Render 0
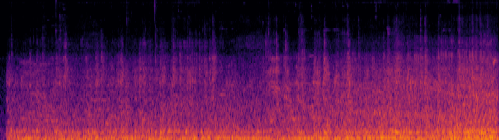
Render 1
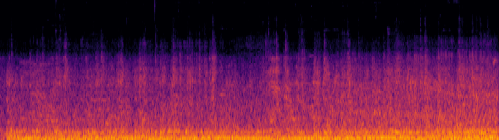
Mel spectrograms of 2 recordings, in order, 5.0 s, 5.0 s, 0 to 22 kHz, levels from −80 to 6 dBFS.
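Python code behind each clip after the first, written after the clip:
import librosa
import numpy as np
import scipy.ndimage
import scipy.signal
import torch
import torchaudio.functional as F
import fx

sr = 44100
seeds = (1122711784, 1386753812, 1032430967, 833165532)

y = fx.bass_treble(x, sr, bass_db=5, treble_db=-10)
y = fx.env_flatten(y, sr, amount_pct=50)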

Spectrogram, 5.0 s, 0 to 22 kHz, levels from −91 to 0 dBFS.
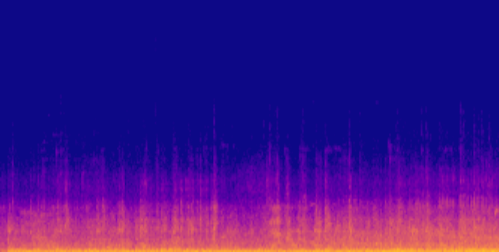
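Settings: y = fx.air_absorb(x, sr, metres=75.0)
y = y * 10.0 ** (-1.5 / 20.0)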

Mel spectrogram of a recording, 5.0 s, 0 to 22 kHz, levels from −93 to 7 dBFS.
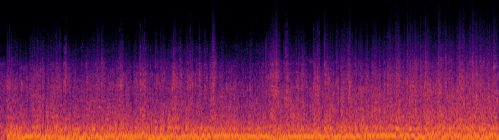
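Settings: y = np.clip(x, -10.0 ** (-19.5 / 20.0), 10.0 ** (-19.5 / 20.0))
y = y * 10.0 ** (-2.5 / 20.0)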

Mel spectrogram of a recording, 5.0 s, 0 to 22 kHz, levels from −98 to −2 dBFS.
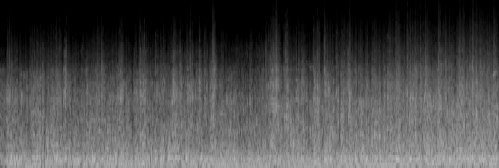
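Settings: y = scipy.signal.sosfilt(scipy.signal.butter(2, 130.0, 'highpass', fs=sr, output='sos'), x)
y = y * 10.0 ** (-5.5 / 20.0)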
